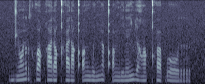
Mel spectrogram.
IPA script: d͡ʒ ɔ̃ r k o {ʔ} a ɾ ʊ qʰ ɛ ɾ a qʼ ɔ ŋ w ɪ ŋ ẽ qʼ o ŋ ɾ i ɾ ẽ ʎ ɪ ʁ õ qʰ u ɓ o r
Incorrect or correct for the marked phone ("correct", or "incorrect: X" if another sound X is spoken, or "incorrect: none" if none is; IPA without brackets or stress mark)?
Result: incorrect: q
